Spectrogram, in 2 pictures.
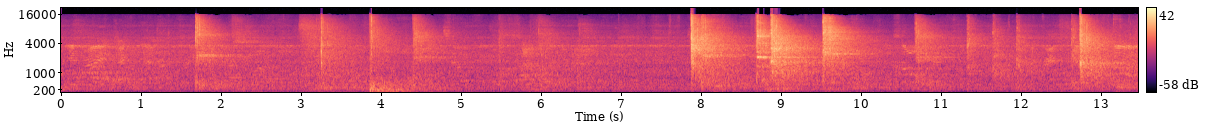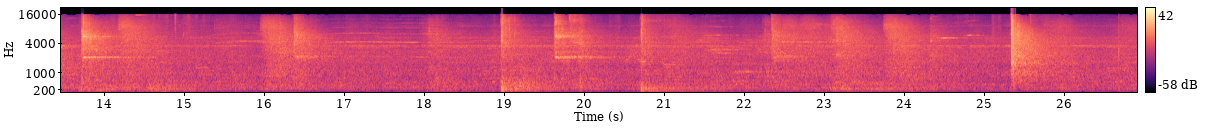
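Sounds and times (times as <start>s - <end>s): bat hitting baseball: 7.8s - 10.0s, 25.3s - 25.8s.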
